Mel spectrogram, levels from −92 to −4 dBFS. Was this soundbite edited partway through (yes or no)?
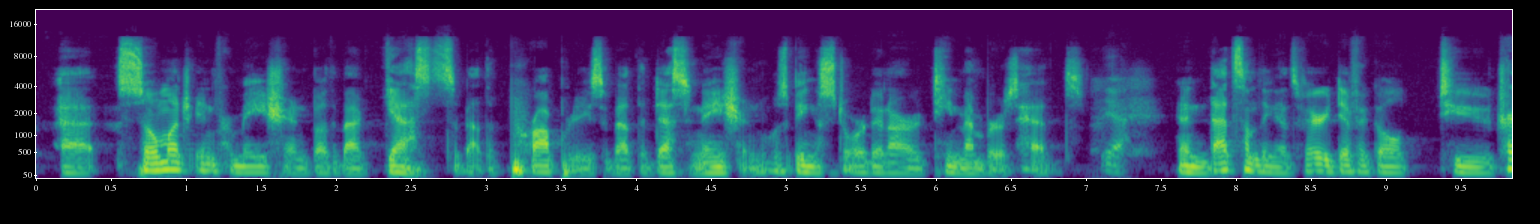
no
